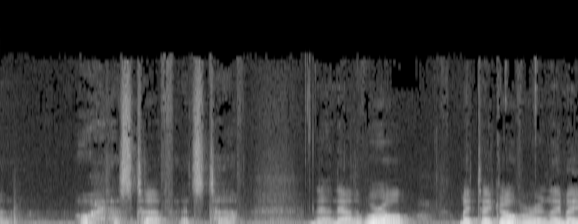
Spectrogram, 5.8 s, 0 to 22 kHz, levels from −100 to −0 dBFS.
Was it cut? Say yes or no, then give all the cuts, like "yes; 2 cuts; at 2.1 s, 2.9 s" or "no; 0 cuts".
yes; 1 cut; at 3.0 s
